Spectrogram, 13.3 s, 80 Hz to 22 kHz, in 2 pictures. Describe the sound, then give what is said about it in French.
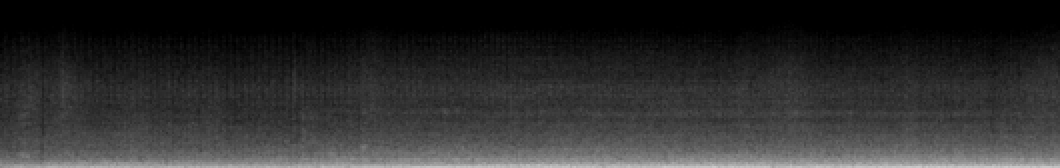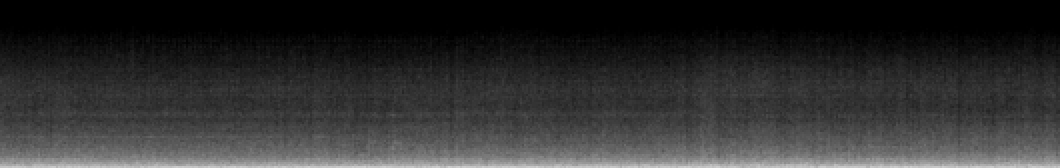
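A four-seat truck's engine drones steadily from inside the cab during a short test drive, a low, loud rumble with a rising tonal whine that shifts slightly near the end, no voices. “C'est parti. C'est un camion 4 places.”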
